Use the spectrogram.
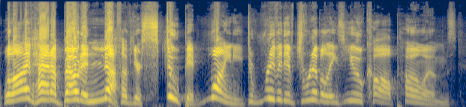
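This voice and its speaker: Man playing an indignant, high-voiced thespian. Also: big pitch swings, measured pace, pushed and bright, heavily acted. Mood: outraged. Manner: declamatory, indignant. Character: exasperated, indignant actor who recites poems, grandly melodramatic. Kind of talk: comedic radio play acting.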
